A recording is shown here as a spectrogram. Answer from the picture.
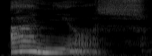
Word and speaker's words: años: Pay attention that you have here the letter N with the symbol above it, and you're going to pronounce años. Años. Año is year, and ano, without this beautiful thing here, ano means anus, so do not mix them.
